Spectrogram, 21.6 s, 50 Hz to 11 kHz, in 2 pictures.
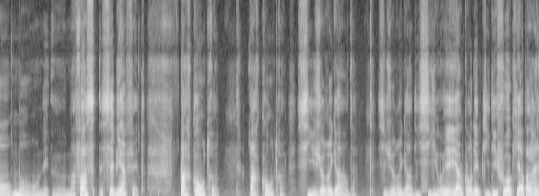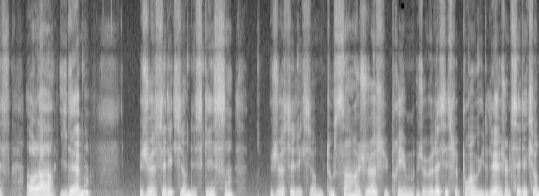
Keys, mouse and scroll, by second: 4.7 click, 7.6-10.3 scroll up 2, 11.3-11.8 scroll up 2, 11.8 right click, 13.9 click, 15.9-16.7 drag, 18.0 Delete, 20.1 click.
